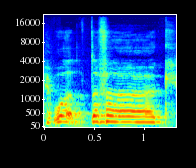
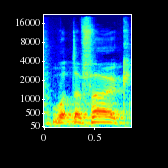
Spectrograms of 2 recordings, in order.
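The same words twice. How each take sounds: First: High, slow, drawn-out disbelief; stunned disbelief. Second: High, shocked what the fuck; shocked outburst. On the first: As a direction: stretch it out, aghast. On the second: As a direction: blurt it out in disbelief. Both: Retold or imitated. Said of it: "Instead of going".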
